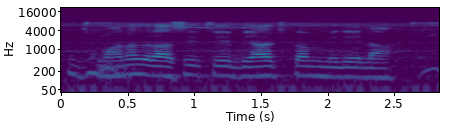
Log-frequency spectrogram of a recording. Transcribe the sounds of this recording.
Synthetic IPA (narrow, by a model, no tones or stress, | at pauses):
d͡ʒɐmaːnət̪ɾaːsikebjaːd͡ʒkɐmːɪleːlaː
